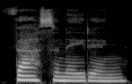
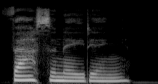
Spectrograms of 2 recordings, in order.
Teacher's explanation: It has three syllables. Fast cnatting. The stress is on the first syllable.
